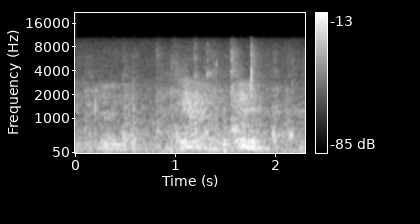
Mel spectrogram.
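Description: Chess pieces knocking onto the board and a chess clock being slapped during a fast blitz game: a few short, sharp clacks, the sharpest near the end.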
